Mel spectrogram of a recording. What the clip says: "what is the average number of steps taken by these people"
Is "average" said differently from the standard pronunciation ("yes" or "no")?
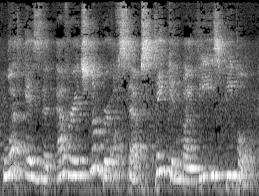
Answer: no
